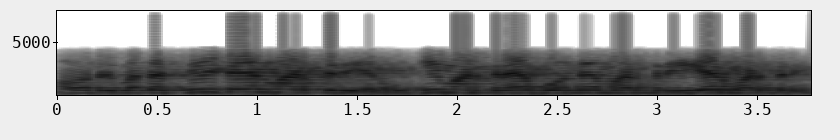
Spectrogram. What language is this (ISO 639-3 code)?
kan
